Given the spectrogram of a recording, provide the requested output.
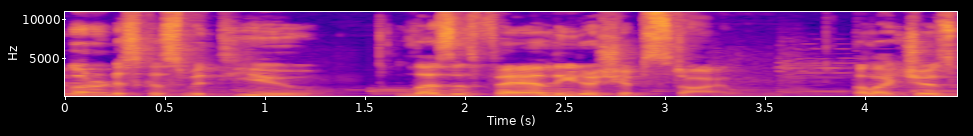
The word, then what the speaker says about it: laissez-faire: इसको लिखा तो लजीज फेयर जाता है, आखिर का जेड जो है वो साइलेंट है, तो इसको laissez-faire लीडरशिप स्टाइल कहा जाता है।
